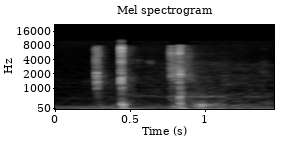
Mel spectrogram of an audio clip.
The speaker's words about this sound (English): Are you typing in, …? Yes. Okay. Good. You can hear me typing. Gosh, it's thinking about it.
